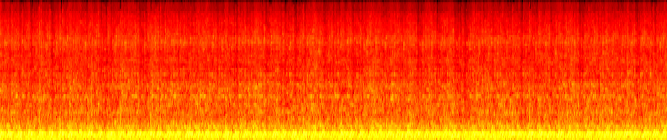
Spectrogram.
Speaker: well I disconnected the shifter and I manually put it in reverse so I'm going to fire it up in reverse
